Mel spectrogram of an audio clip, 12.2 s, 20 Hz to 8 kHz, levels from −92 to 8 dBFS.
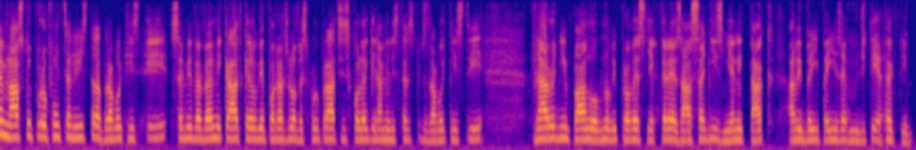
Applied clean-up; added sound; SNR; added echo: neural diffusion model UNIVERSE++.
